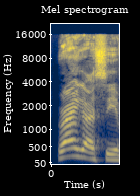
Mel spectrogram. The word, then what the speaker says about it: Ryan Garcia: But the main event, Ryan Garcia, I think I, I think I said it right the first time. Ryan Garcia versus Luke Campbell.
